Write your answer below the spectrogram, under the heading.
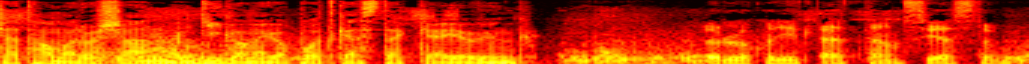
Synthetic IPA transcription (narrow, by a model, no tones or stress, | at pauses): hat̪hɒmɒɾo̞ʃɒnɟiɡɒmɛɡɒpo̞t̪kɛst̪ɛkːɛljøvyŋk | øɾyløkho̞ɟit̪læɛt̪ːɛmsijɛst̪ø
